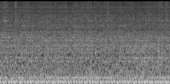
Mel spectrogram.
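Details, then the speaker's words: Jeep WJ with a new aftermarket VDO electric cooling fan whose plug burned and wires ran very hot, engine reaching 270°F: loud constant droning buzzing hum; fan running abnormally noisy and apparently not cooling. "the thing makes a ton of noise as you can hear and just learn from my mistakes"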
